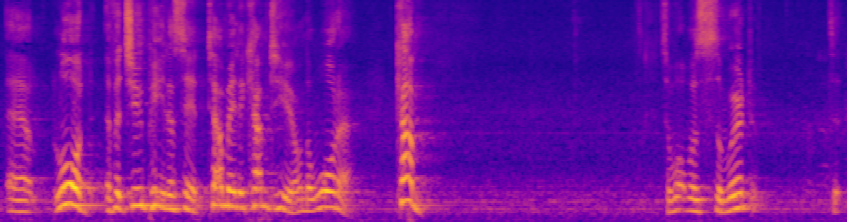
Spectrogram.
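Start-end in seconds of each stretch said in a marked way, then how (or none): 0.5-3.5 calling out as Peter. Acted. Voicing Peter calling to Jesus. 3.9-4.4 a high, ringing "Come." called across the water; Jesus calling "Come." high and loud over the water; commanding call. Acted. Preacher as Jesus calling Peter onto the water, a high ringing call.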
